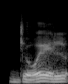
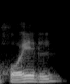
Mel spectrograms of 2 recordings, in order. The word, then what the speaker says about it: Joel: Oseas, Joel o Joel, como quieran pronunciarlo, se puede pronunciar de cualquiera de las dos maneras.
